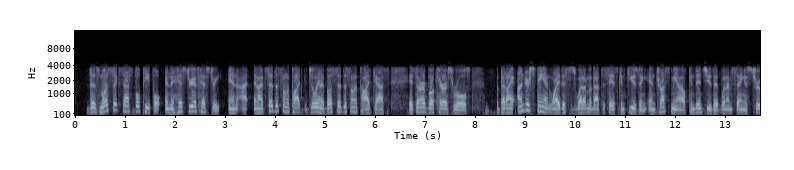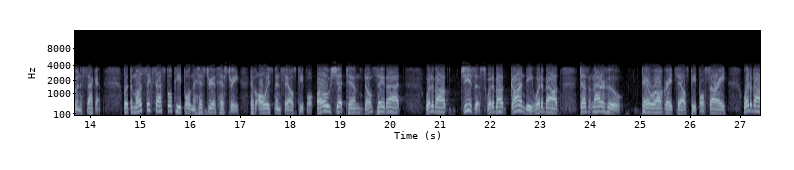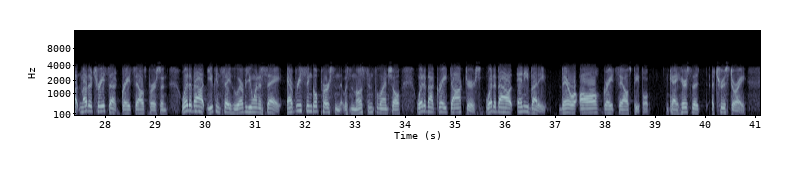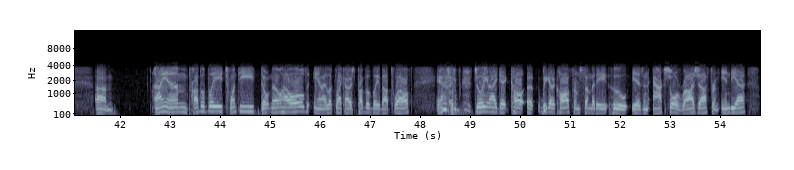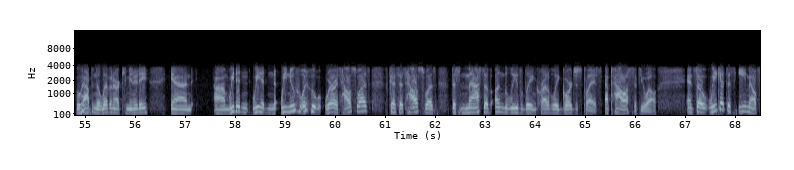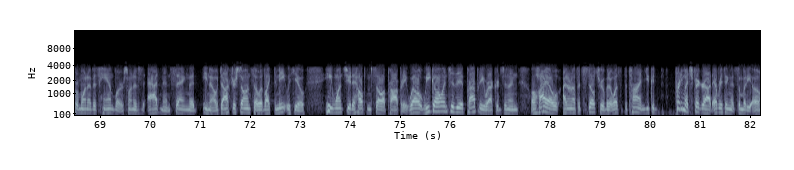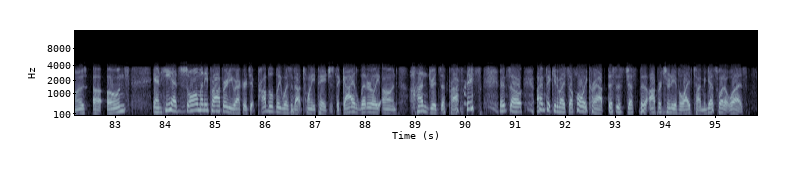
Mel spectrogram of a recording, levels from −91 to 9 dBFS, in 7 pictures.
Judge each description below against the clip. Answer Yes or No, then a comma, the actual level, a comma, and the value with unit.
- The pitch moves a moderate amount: Yes, average, 3.9 semitones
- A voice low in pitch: No, medium, 145 Hz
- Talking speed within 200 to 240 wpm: Yes, fast, 205 wpm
